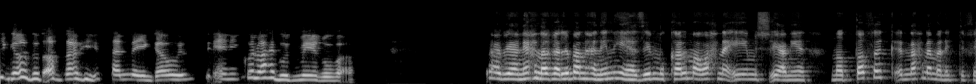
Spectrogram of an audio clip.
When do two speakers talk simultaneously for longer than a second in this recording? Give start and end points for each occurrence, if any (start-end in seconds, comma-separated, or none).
none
